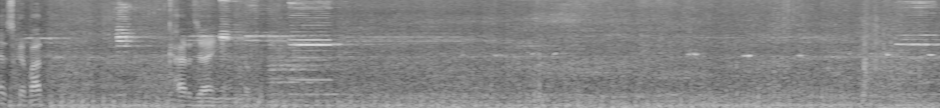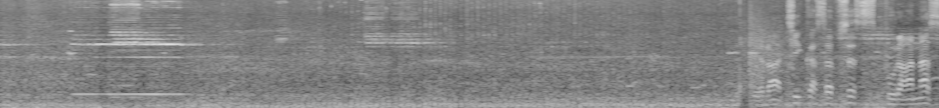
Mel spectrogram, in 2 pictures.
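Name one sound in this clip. Traffic roars steadily on a busy road.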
